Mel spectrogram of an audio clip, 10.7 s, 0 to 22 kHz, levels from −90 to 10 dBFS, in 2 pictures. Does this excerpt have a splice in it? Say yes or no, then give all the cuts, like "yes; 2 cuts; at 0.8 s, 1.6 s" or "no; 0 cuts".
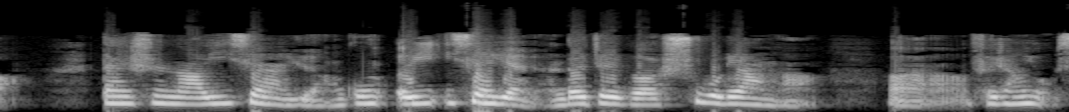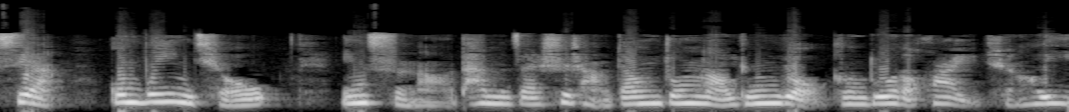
no; 0 cuts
